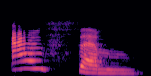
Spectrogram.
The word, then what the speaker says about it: anthem: So henceforth, those TH words that you'd ordinarily pronounce as a T, please put your tongue outside instead and pronounce them. Think, anthem, bath, cloth, I believe this is clear.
